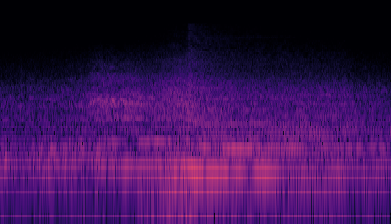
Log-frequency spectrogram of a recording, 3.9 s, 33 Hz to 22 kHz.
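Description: Subaru race car in the racing game Gran Turismo 7, its engine a steady, loud mechanical roar that swells slightly midway, with faint tire noise and no voices.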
